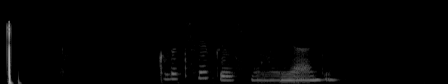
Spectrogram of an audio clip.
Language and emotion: Russian, sad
